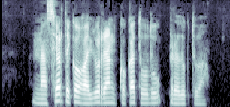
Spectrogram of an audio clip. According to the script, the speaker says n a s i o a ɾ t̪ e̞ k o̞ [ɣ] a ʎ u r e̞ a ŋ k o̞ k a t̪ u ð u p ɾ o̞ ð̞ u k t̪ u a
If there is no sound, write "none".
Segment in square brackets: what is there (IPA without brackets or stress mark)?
ɣ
